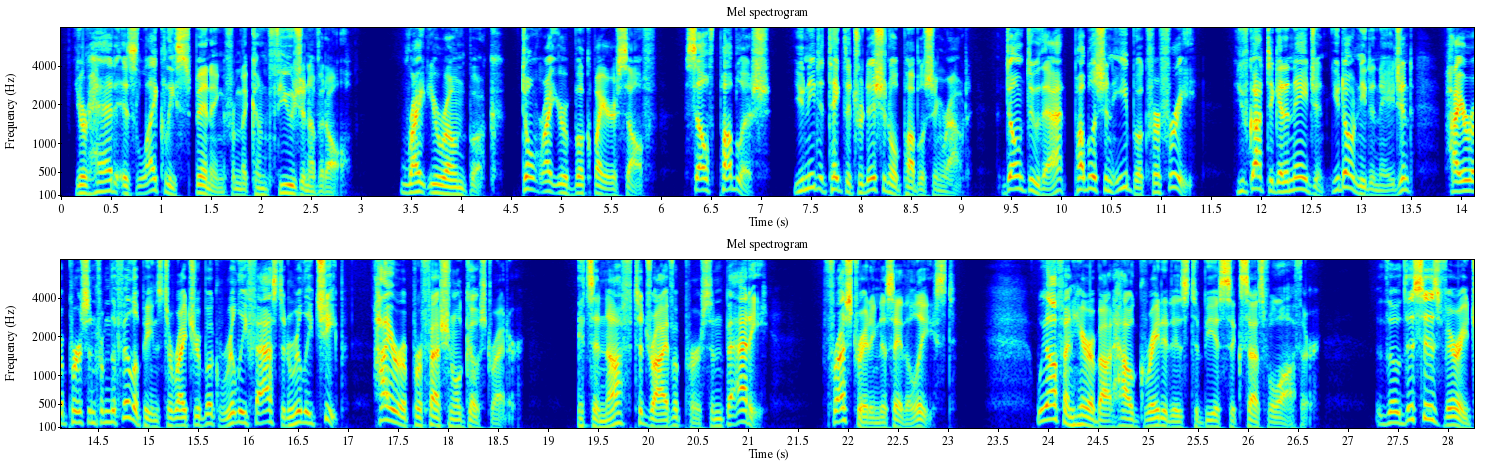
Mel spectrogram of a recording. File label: AUDIOBOOK NARRATION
